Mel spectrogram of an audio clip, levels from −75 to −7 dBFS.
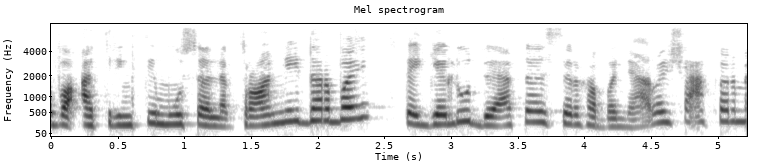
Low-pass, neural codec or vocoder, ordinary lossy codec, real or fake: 7.2 kHz; none; MP3, 32 kbps; real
